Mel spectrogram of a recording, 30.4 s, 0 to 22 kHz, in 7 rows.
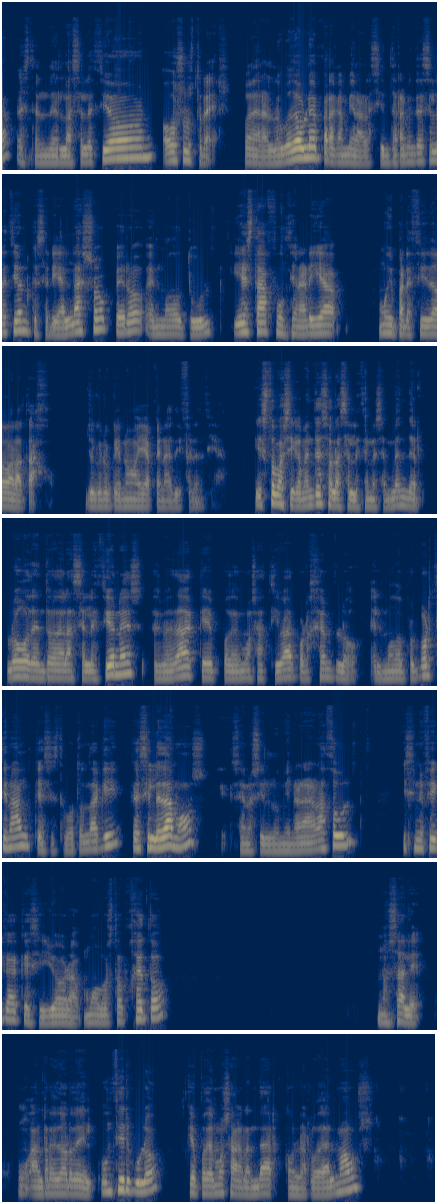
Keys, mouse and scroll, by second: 1.3 click, 2.2 w, 6.5 click, 7.3 click, 19.0 click, 20.9 click, 22.0-22.7 scroll down 2, 23.1 g.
